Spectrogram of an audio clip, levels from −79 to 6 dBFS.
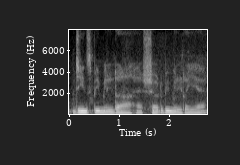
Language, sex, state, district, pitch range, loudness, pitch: Hindi, female, Chandigarh, Chandigarh, 165-180 Hz, -16 LUFS, 170 Hz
